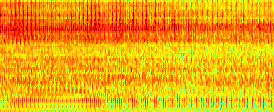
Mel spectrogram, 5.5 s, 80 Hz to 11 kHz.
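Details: 1967 K750 motorcycle with normal pull, on 92 petrol, valve lash once in spec but camshaft bushings worn: steady dull thudding at about three knocks a second as revs rise, heard near the air filter; cause not identified.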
